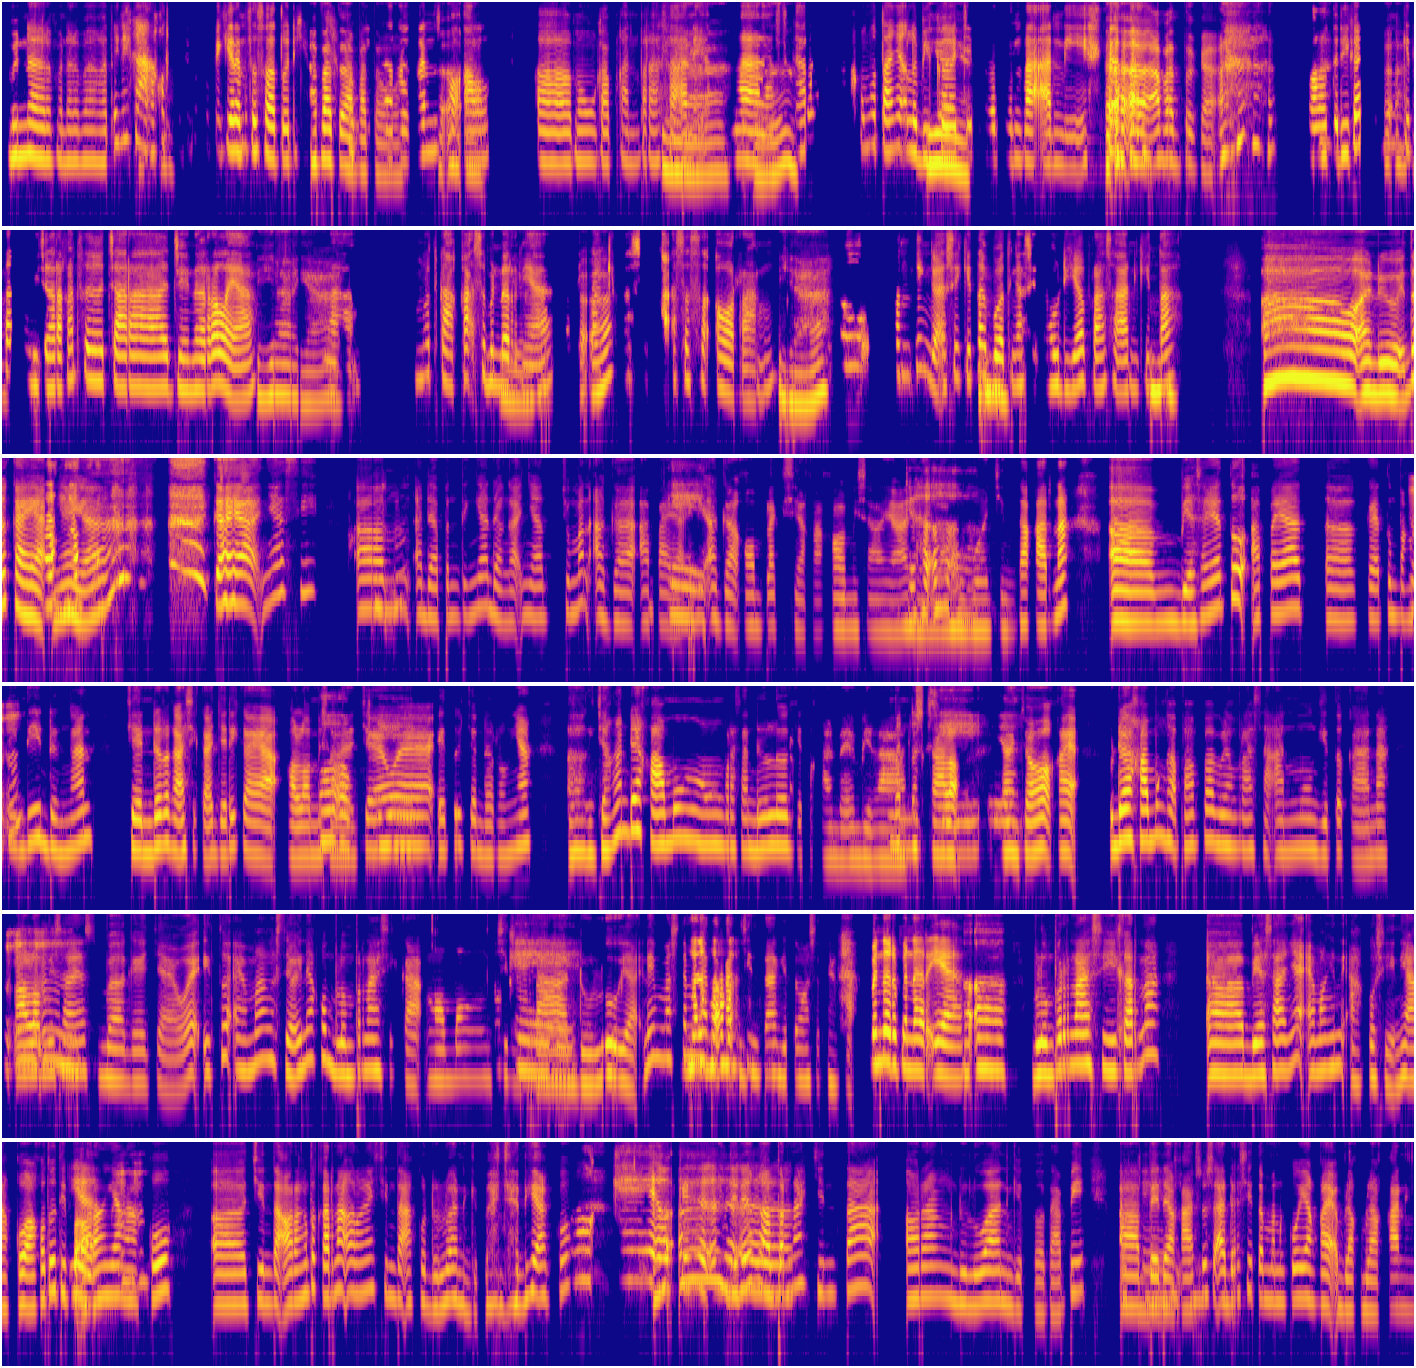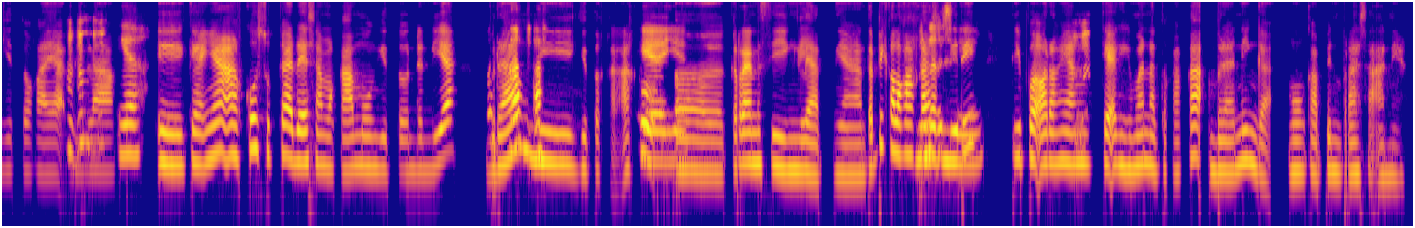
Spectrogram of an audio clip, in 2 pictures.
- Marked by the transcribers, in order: distorted speech; chuckle; chuckle; laugh; other background noise; chuckle; chuckle; laugh
- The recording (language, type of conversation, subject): Indonesian, unstructured, Menurutmu, seberapa penting membicarakan perasaan?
